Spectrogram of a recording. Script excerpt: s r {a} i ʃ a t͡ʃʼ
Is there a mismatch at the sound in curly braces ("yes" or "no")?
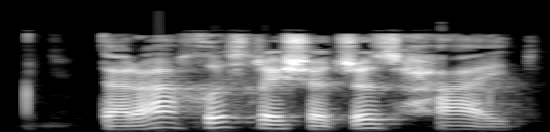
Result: no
